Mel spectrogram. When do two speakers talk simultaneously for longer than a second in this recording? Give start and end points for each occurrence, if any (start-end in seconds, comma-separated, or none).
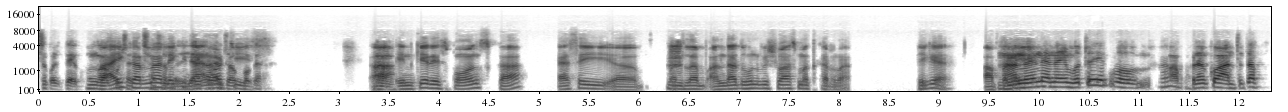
0.6-2.2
